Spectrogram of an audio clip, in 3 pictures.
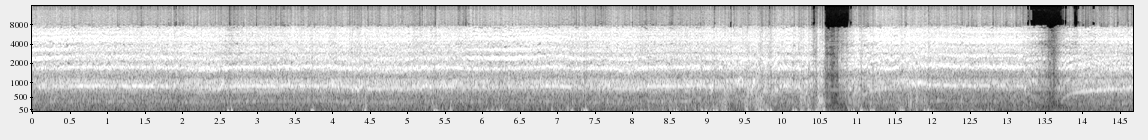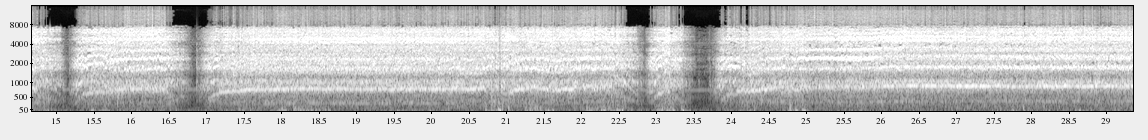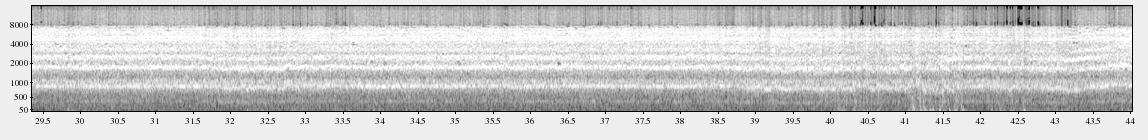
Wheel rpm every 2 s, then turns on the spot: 230, 220, 220, 220, 210, 160, 180, 130, 150, 200, 200, 100, 190, 230, 240, 230, 230, 230, 230, 220, 210, 220.
none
